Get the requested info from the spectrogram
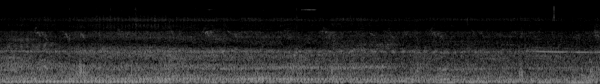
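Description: Steady background din of a livestock market with horses, mules and donkeys, with no single call standing out and a steady high-pitched tone above it.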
